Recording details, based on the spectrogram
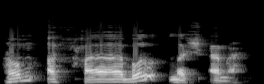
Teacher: Pronounce the mim sound without gunna, and that is to pronounce the joining sound clear. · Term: izharul mim sakina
